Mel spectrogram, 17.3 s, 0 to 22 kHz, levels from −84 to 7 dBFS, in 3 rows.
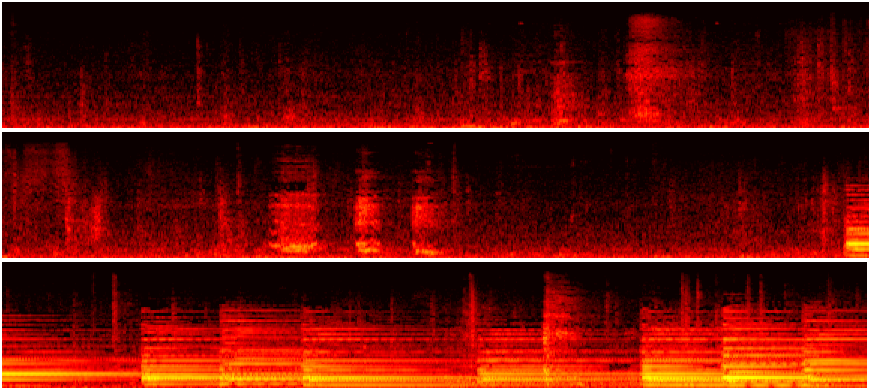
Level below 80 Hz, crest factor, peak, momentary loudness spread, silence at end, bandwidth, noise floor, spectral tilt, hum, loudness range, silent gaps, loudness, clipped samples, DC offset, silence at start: -52 dBFS; 20 dB; -8 dBFS; 27 LU; 0 s; 14 kHz; -52 dBFS; -7.5 dB/octave; none; 23 LU; none; -25 LUFS; under 0.1%; under 0.1%; 0.95 s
